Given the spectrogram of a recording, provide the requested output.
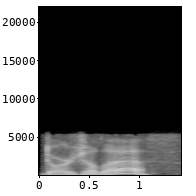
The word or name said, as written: Dorgeles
